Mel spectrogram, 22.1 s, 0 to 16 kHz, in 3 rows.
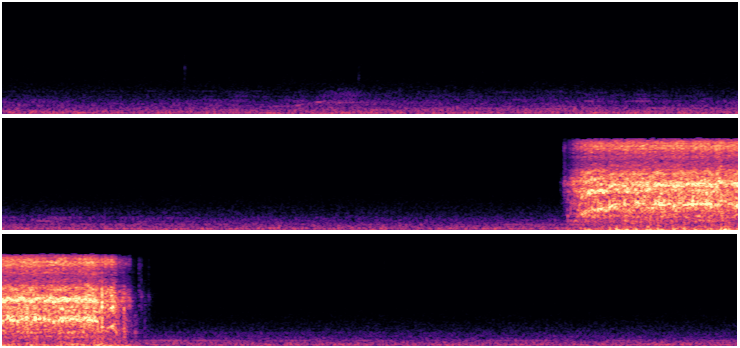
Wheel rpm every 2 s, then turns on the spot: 0, 0, 0, 0, 0, 0, 100, 190, 0, 0, 0.
none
